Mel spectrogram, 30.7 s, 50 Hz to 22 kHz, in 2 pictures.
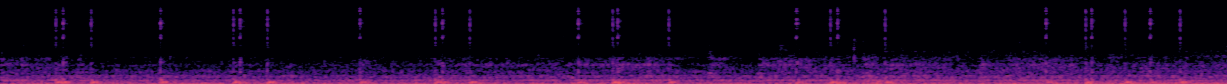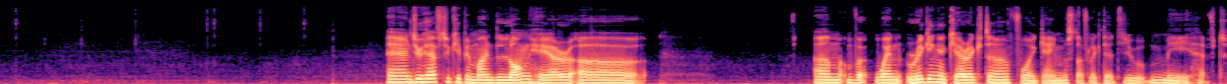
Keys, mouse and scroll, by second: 1.2 click, 3.0 click, 5.5 click, 5.9 click, 7.7 click, 8.4 click, 10.4 click, 11.1 click, 14.4 click, 14.8 click, 15.9-16.3 scroll down 2, 16.3-18.0 middle drag, 18.0 click, 18.7 click, 26.4-26.7 scroll up 2, 27.9 click.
